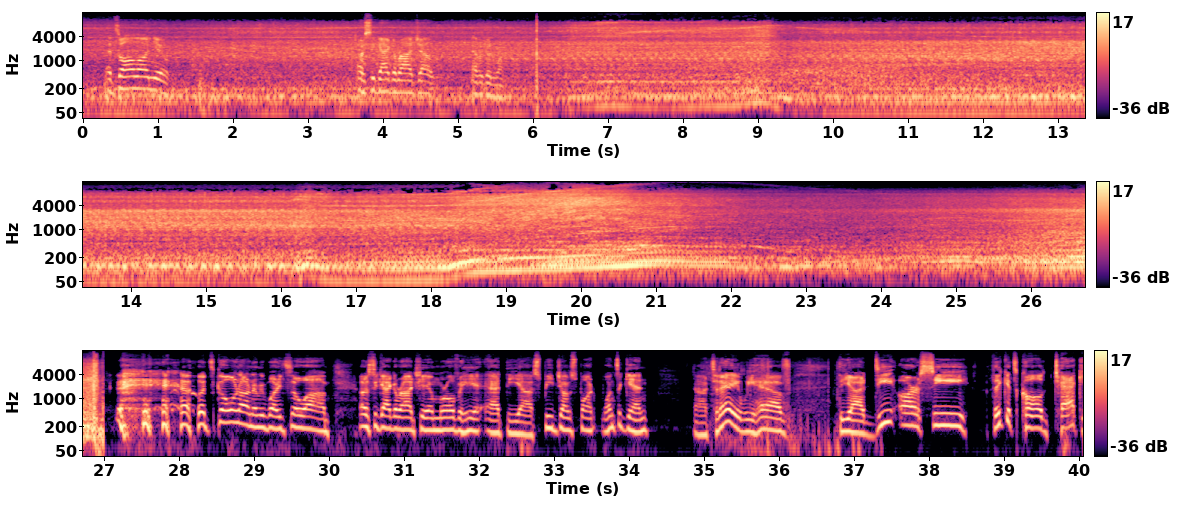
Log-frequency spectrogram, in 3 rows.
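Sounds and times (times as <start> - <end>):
motor vehicle running: 0.0 - 27.0
vehicle driving past: 1.2 - 26.8.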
